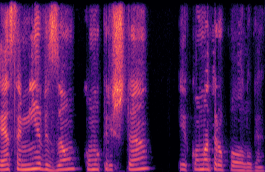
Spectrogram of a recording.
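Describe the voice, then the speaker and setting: A woman speaks with lively intonation in a somewhat breathy voice with a dark, mellow tone. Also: quiet background. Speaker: anthropologist. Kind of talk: panel discussion.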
